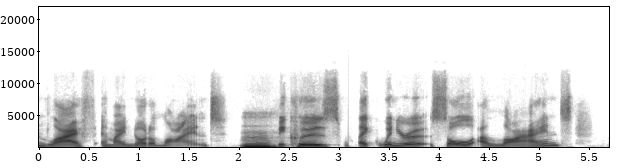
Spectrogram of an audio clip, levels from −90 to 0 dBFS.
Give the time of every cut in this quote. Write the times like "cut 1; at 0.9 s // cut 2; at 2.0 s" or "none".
cut 1; at 3.0 s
